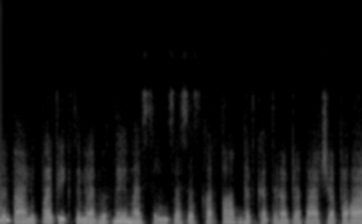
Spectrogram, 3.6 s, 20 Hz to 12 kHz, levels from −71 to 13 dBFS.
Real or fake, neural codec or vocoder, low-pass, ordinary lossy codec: fake; codec, 16 kHz, 0.5 kbps, FreqCodec, smaller model; 7.2 kHz; Opus, 24 kbps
